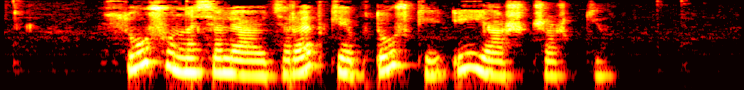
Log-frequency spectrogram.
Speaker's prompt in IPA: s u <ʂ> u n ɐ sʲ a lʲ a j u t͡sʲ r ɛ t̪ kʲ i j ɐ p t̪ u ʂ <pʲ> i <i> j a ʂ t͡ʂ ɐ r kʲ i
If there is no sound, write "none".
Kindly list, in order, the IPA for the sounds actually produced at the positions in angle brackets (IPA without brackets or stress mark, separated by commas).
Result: ʂ, kʲ, i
